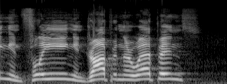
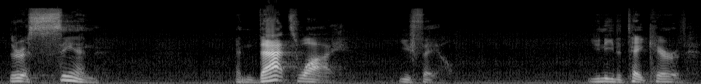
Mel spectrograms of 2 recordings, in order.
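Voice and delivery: much softer, low and grave; quiet verdict; 8 semitones lower, 7 dB quieter than usual. Retold or imitated. God quietly telling Joshua the cause, soft grave verdict. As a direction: drop to a hush to land it.

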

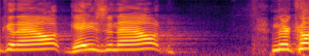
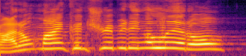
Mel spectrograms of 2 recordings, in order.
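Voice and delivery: higher-pitched mimicry of a reluctant giver; half-committed churchgoer; 6 semitones higher than usual. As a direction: lightly mimic someone who will only go so far. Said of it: "when I hear that kind of thing".

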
